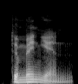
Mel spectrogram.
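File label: "dominion", American English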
